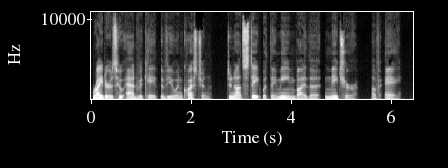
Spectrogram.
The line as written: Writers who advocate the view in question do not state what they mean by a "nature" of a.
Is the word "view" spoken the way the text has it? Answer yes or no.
yes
